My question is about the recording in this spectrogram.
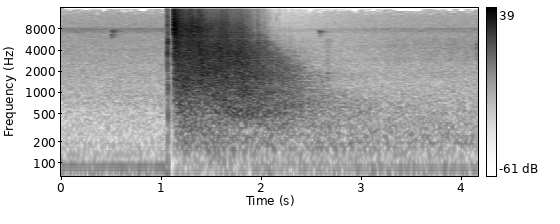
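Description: A single shot from a muzzle-braked Armalite AR-50 firing .50 BMG armor-piercing ammunition about a second in: one very loud report that dies away over about a second.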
